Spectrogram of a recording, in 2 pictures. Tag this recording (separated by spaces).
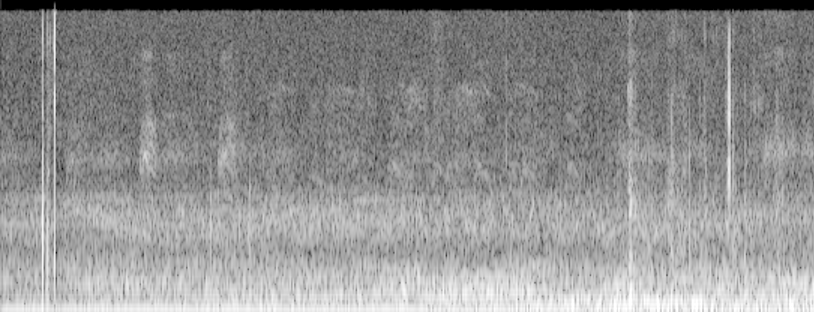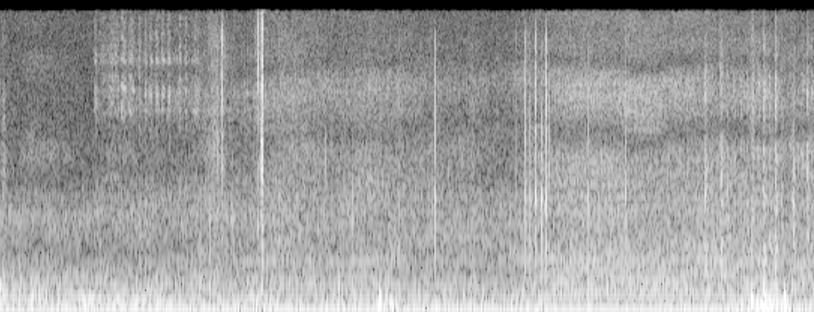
breathe breath walk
